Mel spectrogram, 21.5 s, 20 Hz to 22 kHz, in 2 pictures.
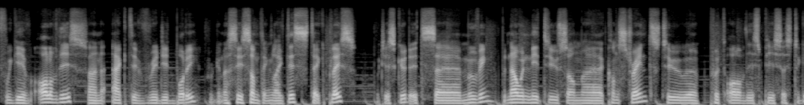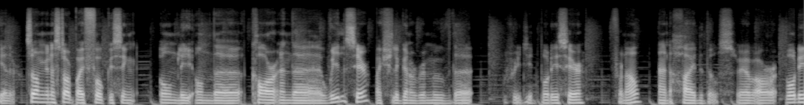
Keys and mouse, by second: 0.5 ctrl+z, 1.1-2.9 drag, 2.7 ctrl+s, 2.7 space, 4.0 space, 4.4 ctrl+s, 4.8 click, 5.7 space, 6.3 drag, 6.9 click, 7.8 shift+drag, 8.4 drag, 9.3 shift+drag, 10.2 click, 10.9 click, 11.1 shift+click, 11.5 shift+click, 12.6 drag, 13.0 ctrl+i, 13.4 click, 13.7 z, 13.9 click, 14.3 shift+click, 14.9 drag, 15.4 shift+click, 15.7-18.9 drag, 19.4 space, 19.5 h, 19.8 drag, 20.3 click, 20.5 g, 20.9 click, 21.1 g.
